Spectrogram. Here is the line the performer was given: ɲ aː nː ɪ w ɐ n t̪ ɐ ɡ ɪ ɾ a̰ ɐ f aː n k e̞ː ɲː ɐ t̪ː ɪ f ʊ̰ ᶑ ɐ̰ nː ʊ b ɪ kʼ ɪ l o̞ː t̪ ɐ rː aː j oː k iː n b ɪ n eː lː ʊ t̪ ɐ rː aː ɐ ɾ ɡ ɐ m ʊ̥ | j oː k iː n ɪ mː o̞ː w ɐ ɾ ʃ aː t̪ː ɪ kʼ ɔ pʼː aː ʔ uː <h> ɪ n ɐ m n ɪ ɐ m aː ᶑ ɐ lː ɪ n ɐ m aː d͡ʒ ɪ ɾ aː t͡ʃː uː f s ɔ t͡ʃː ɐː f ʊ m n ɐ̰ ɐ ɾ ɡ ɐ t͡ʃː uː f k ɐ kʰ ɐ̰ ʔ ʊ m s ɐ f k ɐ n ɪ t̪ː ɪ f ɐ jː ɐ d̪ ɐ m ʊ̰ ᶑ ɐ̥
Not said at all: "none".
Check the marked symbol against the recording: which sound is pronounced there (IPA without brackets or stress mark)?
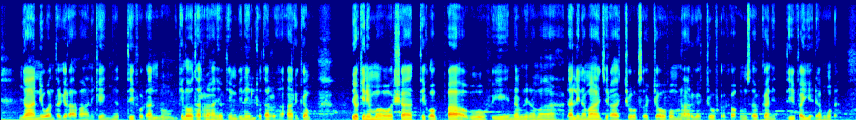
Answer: f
